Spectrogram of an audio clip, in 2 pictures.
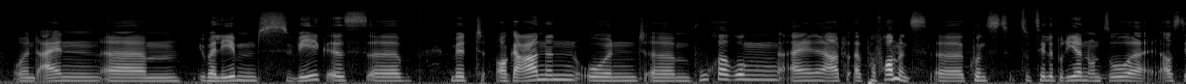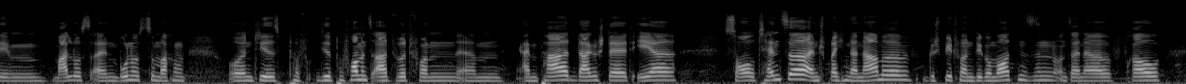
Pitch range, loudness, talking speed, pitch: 165-190 Hz, -30 LUFS, 125 wpm, 180 Hz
